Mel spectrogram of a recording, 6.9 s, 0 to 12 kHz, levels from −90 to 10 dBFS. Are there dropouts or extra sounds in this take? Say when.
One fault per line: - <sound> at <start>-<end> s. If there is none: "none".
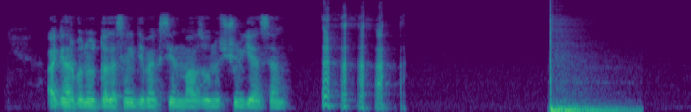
- laugh at 3.2-4.1 s
- thud at 5.5-6.4 s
